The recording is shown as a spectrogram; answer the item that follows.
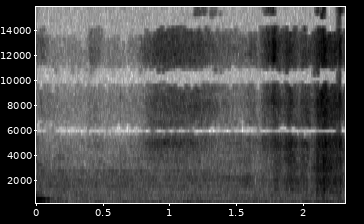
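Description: Faint, soft brushing of a damp watercolour brush stroked across hot-pressed cotton paper.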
